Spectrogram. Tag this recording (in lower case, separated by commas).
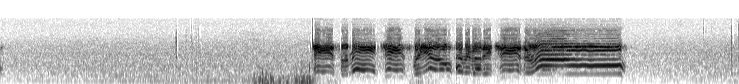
speech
